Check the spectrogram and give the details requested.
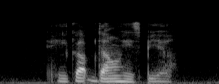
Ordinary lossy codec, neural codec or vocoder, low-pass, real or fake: Opus, 64 kbps; codec, 16 kHz in and 24 kHz out, 2.2 kbps, FireRedTTS-2 codec; 7.2 kHz; fake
